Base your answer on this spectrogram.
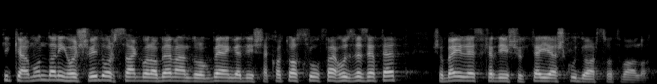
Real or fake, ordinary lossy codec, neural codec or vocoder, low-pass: fake; none; codec, 16 kHz, 8 kbps, FunCodec, trained on LibriTTS, 25 frames a second; 5.4 kHz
